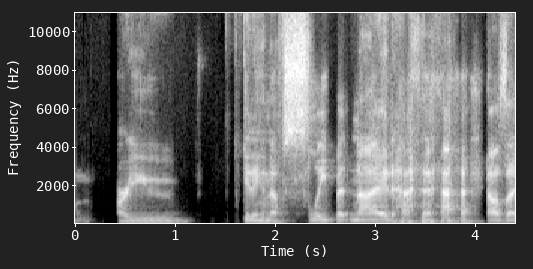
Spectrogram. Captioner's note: laughing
